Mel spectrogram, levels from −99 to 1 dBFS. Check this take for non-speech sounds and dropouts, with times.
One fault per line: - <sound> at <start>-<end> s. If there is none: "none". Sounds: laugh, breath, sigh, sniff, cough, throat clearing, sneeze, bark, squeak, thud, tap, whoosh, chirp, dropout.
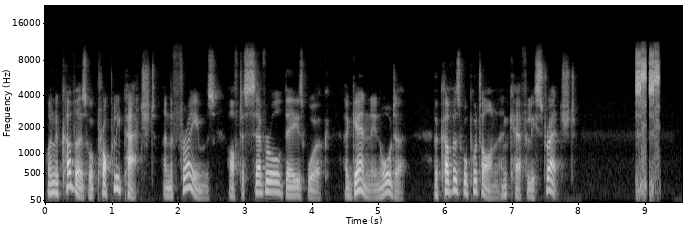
- laugh at 8.9-9.2 s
